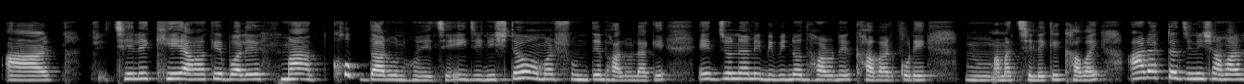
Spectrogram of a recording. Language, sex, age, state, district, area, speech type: Bengali, female, 30-45, West Bengal, South 24 Parganas, rural, spontaneous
